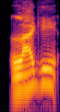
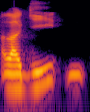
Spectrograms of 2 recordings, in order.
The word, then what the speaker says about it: lagi: Wait, what's the I sound again? Wait, lagi. Oh, sorry, it's an E sound.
